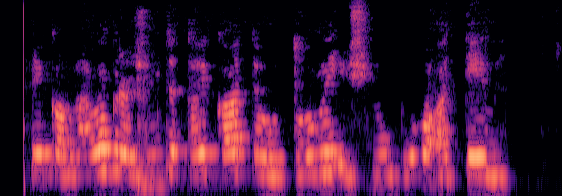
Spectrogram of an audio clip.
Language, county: Lithuanian, Panevėžys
